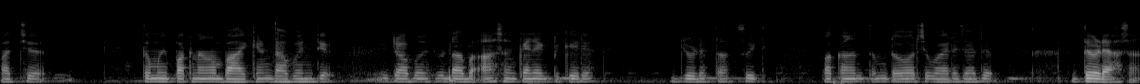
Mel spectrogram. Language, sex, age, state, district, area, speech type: Kashmiri, male, 18-30, Jammu and Kashmir, Pulwama, urban, spontaneous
